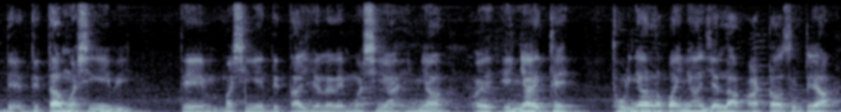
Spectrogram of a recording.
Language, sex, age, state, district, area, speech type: Dogri, male, 18-30, Jammu and Kashmir, Reasi, rural, spontaneous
